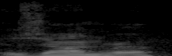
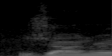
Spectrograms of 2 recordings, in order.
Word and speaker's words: genre: drama so the word genre that that that letter is the so you pronounce it well the just called yeah yep so it's it's a it's actually from French genre is a French word so in order to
